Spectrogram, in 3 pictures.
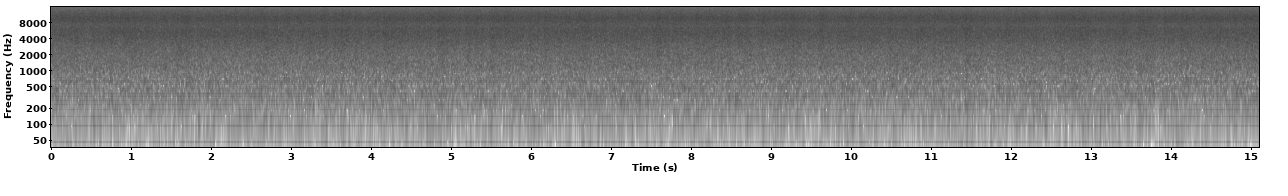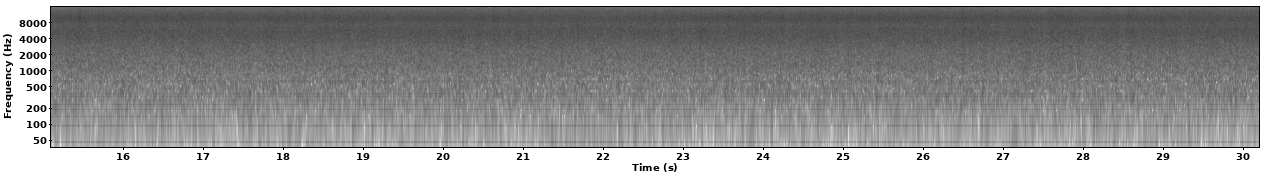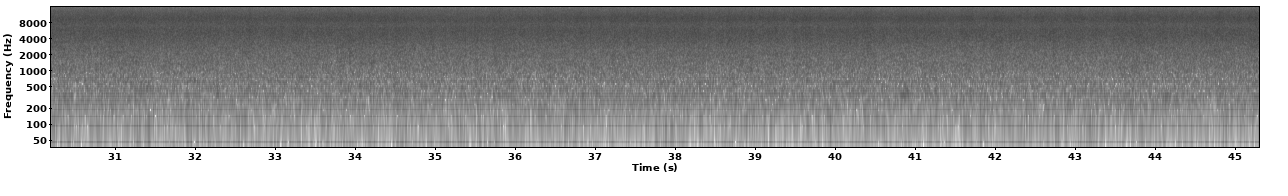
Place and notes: Pekelský potok, Ústí nad Labem, Česko - Pekelský waterfall
Sound of falling water in the winter.
Severozápad, Česko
